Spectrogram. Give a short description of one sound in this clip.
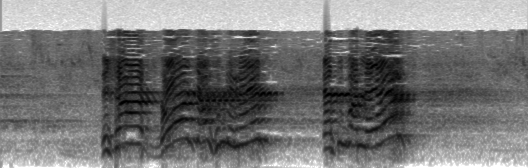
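A man shouts loud drill commands outdoors.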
